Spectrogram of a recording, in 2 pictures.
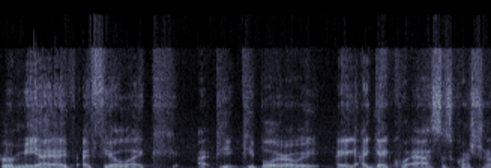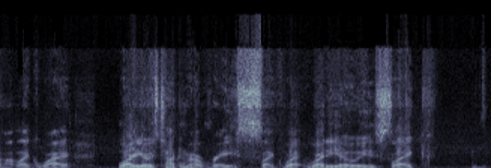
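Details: Adult male with cerebral palsy and a stutter he believes is related to his CP; his own conversational speech with part-word and word repetitions; stuttering.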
